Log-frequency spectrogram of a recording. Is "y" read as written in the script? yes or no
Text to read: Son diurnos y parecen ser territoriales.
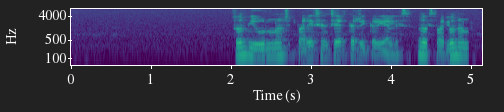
no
